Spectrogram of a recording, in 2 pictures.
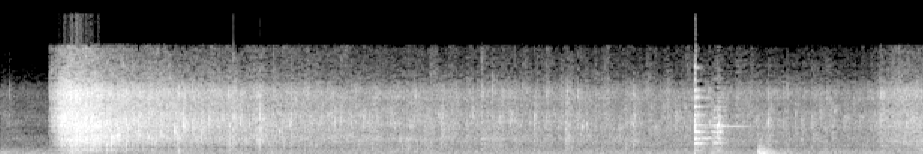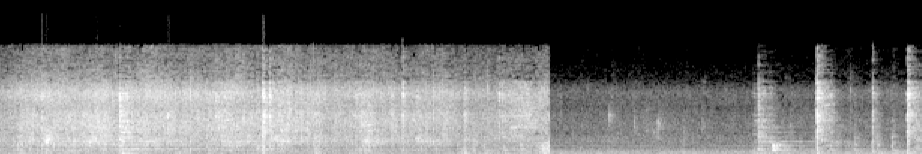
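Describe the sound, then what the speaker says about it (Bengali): Dry red chillies and panch phoron sizzle loudly in a pan, a dense continuous hiss with scattered spatula scrapes and stirring clicks, ending in a quieter stretch with a few sharp taps. "মশলাগুলো একটু ভাজা যাবে"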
